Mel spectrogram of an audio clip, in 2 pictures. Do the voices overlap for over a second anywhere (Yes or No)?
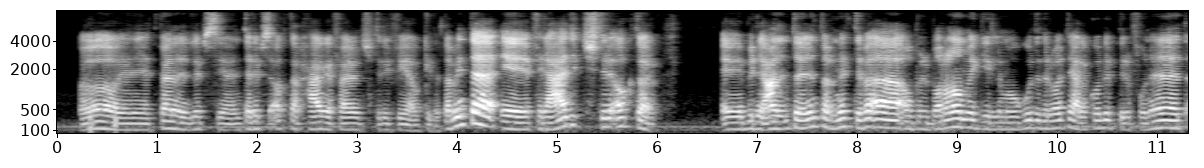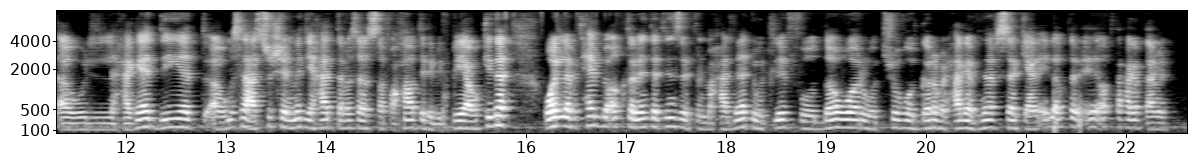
No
